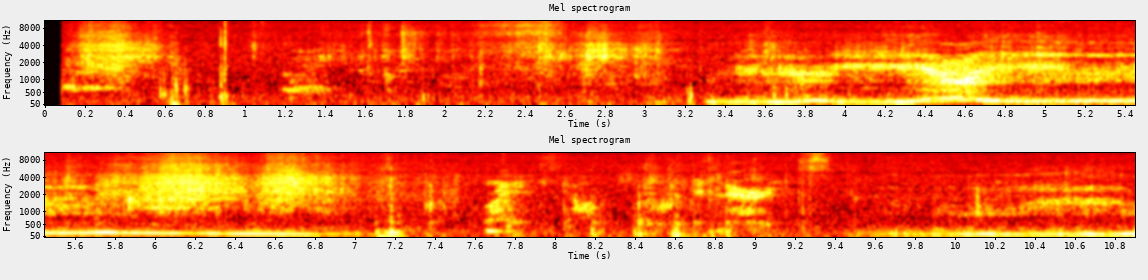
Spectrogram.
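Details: A new cat meeting an old cat: a low, sustained growl runs for several seconds, swelling and rising briefly near its middle, with fainter higher yowling tones and scattered background noises.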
